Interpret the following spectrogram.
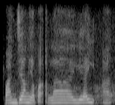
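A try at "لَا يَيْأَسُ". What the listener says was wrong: Lin. Pendek. Layai as. Lin ya, huruf lin nggak panjang enggak.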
